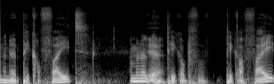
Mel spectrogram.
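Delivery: put-on Scottish accent. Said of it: "like William Wallace".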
